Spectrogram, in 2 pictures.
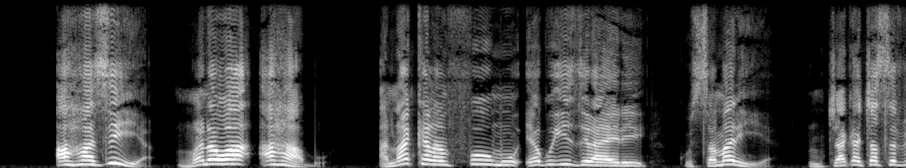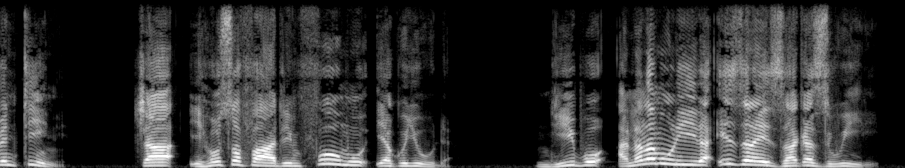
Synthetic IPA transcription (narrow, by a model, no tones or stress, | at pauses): aɦazija̰ | mwanawaaɦa̰ɓu | anakʰalaɱfumujak̬uis̬ɾaɛli | kusamaɾija̰ | n̩t͡ʃakat͡ʃasɛvɛntin | t͡ʃajɛɦɔsɔfat̬iɱfumujak̬ujuːɗa | ndip̬ɔanalamuliɾaʔis̬ɾaɛlizakaziwiːɾi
